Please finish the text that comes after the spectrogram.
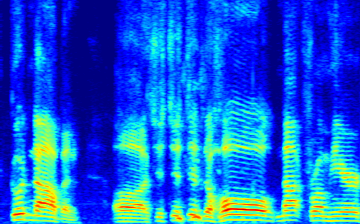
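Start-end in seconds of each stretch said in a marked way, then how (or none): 0.1-0.8 thick, really bad German accent. Retelling acting German to a petition collector: imitating own bad German accent. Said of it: "total German".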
